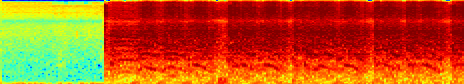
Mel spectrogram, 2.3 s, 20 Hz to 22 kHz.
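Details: Suzuki GSX-R400 cranks at a fast, even beat but never fires, even with the throttle opened a bit; ignition is timed about 5–6° BTDC with a CDI box. Owner suspects ignition timing or the trigger and may swap the trigger.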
